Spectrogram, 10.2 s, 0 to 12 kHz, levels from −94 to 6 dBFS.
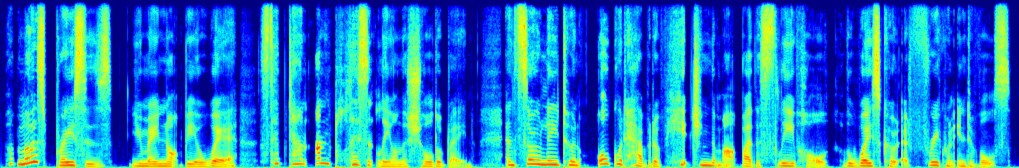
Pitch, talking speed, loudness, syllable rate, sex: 210 Hz, 210 wpm, -20 LUFS, 5.8 syllables/s, female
